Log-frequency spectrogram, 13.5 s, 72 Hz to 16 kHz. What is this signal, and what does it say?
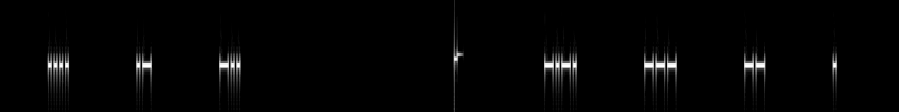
Morse code, heard as a keyed tone, about 27 wpm, spaced as for 8 wpm, 700 Hz. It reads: HAD COME
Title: 8x Character Spacing - Top 300 Words - 28wpm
